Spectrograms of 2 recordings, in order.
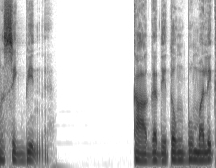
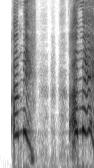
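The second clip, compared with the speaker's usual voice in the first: mother's high-pitched, loud cry of alarm; alarmed shouting; 7 dB louder than usual. Acted. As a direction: call out to your son in panic, very high. Mother rushes out at son's scream. (natatarantang sigaw ng ina, napakataas ng boses)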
